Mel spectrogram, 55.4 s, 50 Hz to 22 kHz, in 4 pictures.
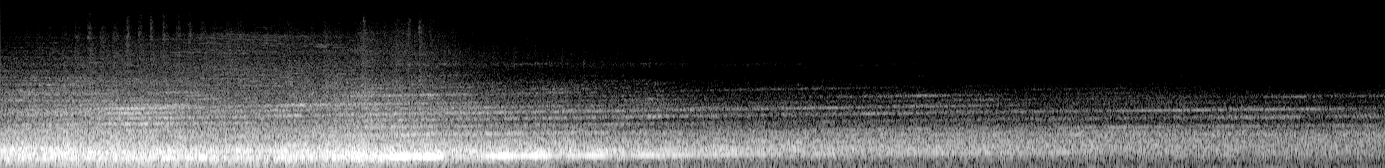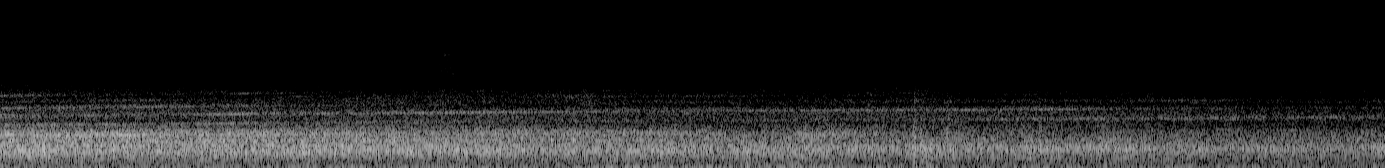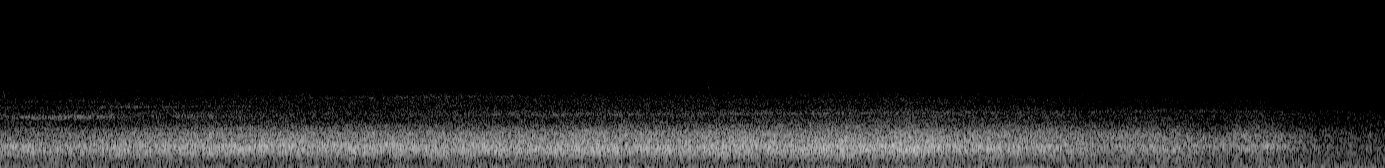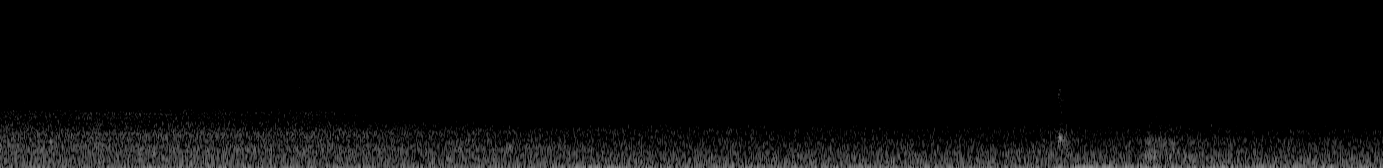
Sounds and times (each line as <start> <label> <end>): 0.0 train leaving 55.2
0.0 a walk in the tunnel 55.3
